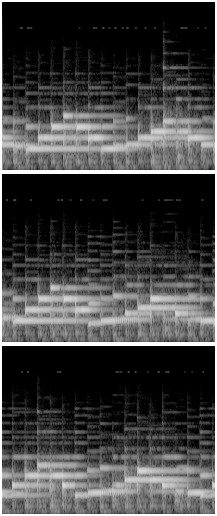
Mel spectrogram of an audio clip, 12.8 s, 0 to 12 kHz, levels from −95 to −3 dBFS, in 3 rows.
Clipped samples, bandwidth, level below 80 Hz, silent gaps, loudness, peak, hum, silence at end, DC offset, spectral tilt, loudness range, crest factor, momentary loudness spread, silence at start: under 0.1%; 7.2 kHz; -58 dBFS; none; -25 LUFS; -12 dBFS; none; 0 s; under 0.1%; -8.5 dB/octave; 1 LU; 14 dB; 5 LU; 0 s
